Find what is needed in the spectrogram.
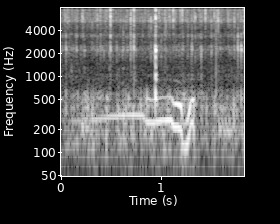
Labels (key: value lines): label: biophony, cascading saw
recorder: HydroMoth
